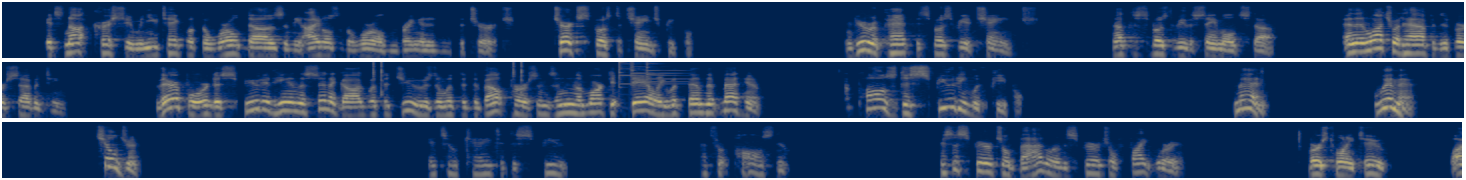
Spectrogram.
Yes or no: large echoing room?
yes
